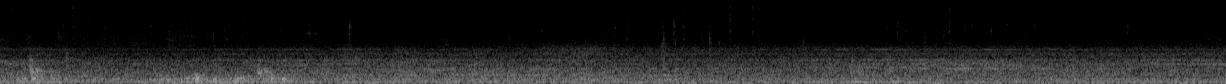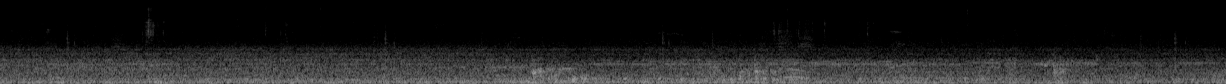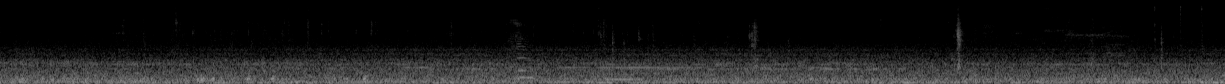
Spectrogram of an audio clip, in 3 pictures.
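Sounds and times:
train interior ambience: 0:00.0 - 0:36.7.

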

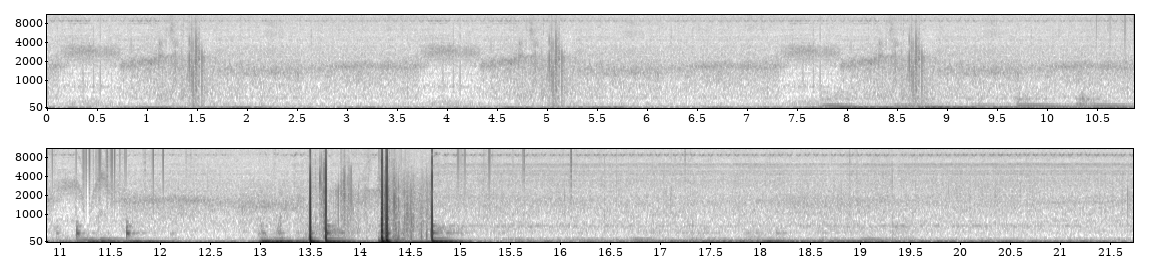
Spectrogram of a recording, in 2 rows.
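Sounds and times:
vinyl record noise: 0:07.8 - 0:12.4, 0:13.0 - 0:21.7.

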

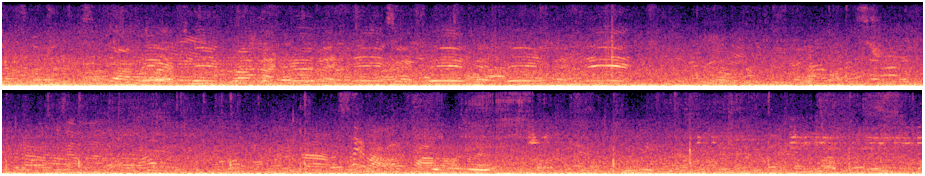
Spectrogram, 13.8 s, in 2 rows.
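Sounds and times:
street ambience in Brazil: 0:00.0 - 0:13.8.

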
